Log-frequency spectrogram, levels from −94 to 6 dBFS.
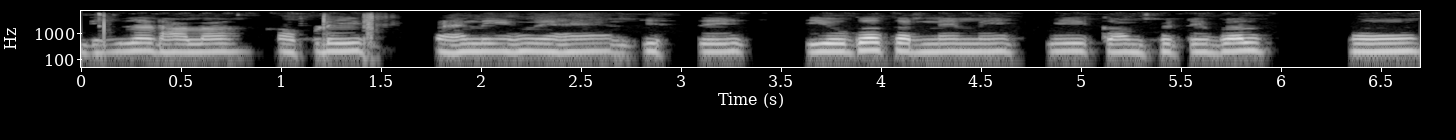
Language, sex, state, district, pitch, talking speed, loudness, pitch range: Hindi, female, Chhattisgarh, Balrampur, 210 Hz, 125 wpm, -20 LUFS, 205-215 Hz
